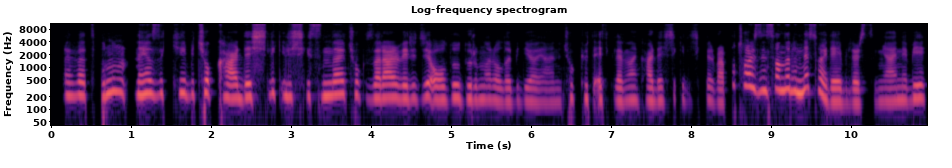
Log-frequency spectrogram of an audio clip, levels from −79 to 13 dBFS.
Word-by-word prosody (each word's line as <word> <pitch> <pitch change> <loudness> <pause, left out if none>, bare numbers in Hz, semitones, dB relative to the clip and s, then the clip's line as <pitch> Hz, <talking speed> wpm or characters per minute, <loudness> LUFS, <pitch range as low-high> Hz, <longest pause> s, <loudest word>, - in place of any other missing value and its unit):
Evet, 215 0 -1
bunun 250 +3 +2
ne 220 - +4
yazık 240 0 +1
ki 245 -3 -2
birçok 245 +1 0
kardeşlik 200 +5 +2
ilişkisinde 210 +2 +1
çok 225 -4 -7
zarar 190 +1 +3
verici 185 +2 +1
olduğu 175 +1 0
durumlar 175 -1 -5
olabiliyor, 155 -1 -6
yani. 150 0 -13
Çok 190 -2 -12
kötü 185 -2 -7
etkilenen 165 0 -4
kardeşlik 165 +1 -6
ilişkileri 170 -2 -13
var. 145 0 -2
Bu 375 - -9
tarz 355 -7 +3
insanlara 290 +1 +4
ne 275 +7 +6
söyleyebilirsin, 155 - -1
yani, 160 +2 -5
bir 190 0 +1
190 Hz, 155 wpm, -27 LUFS, 165-225 Hz, -, ne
